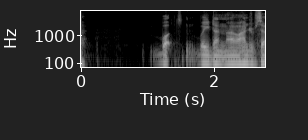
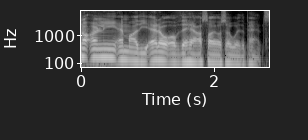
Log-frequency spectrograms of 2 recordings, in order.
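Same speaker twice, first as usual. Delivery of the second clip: smug boasting; 4 semitones higher, 10 dB louder than usual. Real, not acted. Boasting over jar win.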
